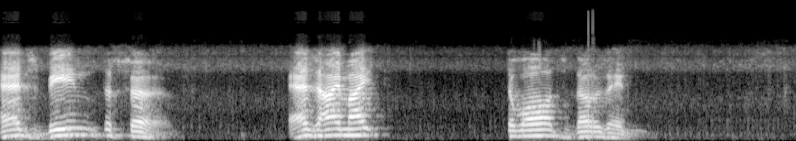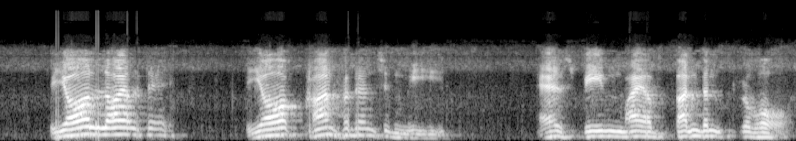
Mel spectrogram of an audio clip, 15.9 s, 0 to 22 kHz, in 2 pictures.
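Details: Adult man with a severe stutter, in his May 1937 coronation-day radio broadcast before full speech therapy; hesitations are heard throughout.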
